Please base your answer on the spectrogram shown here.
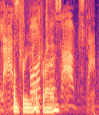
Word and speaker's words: Humfrey: Humfrey. With a PH. Humfrey. Yeah, it's spelled Humfrey like it's free. It doesn't cost anything.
